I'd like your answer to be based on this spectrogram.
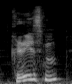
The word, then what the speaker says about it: XRISM: Un nuevo satélite llamado Misión de Imágenes y Espectroscopía de Rayos X, o el acrónimo XRISM, por sus siglas en inglés y que se pronuncia CRISM, tiene como objetivo separar la luz de alta energía en el equivalente de un arco iris de rayos X.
